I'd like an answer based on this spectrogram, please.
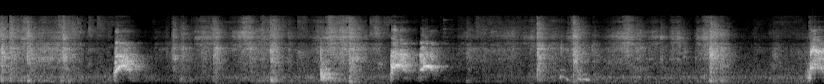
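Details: Sharp, bright yaps from a puppy reacting to a remote-controlled car, spaced roughly one every second, with a faint voice underneath.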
